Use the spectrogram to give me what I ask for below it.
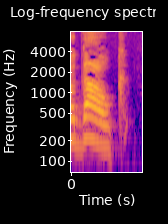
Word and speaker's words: Daugh: Not really in his name, he's a German, D-A-U-G-H, and I pronounce it Dow. – Ora, in realtà, nel suo nome, lui è tedesco, D-A-U-G-H, e io lo pronuncio Dow.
